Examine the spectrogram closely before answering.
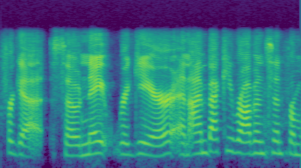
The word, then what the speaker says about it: Regier: Regier. Well, it's Regier.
